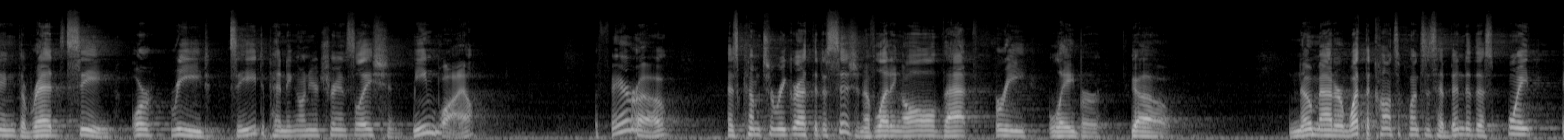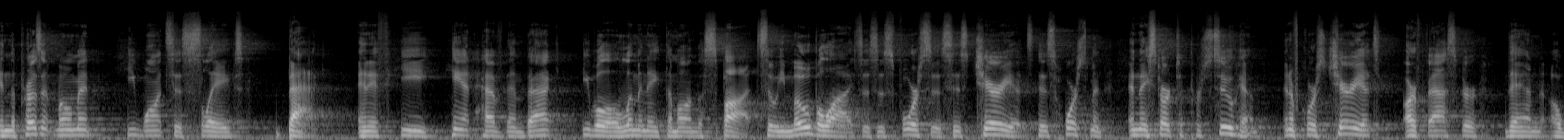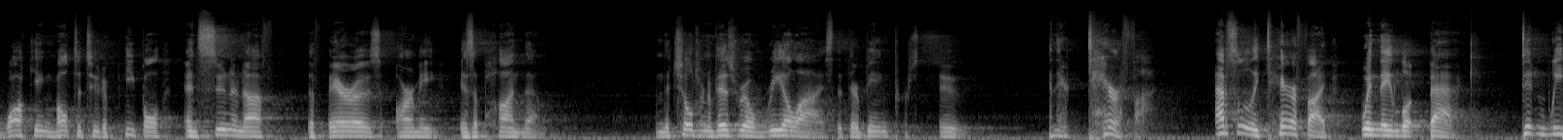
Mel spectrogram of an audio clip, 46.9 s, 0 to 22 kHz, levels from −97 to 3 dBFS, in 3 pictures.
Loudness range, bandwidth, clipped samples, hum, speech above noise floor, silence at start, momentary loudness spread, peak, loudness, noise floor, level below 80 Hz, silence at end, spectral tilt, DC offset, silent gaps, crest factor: 6 LU; 13 kHz; under 0.1%; none; 25 dB; 0 s; 12 LU; -12 dBFS; -34 LUFS; -58 dBFS; -58 dBFS; 0 s; -6.5 dB/octave; under 0.1%; none; 22 dB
